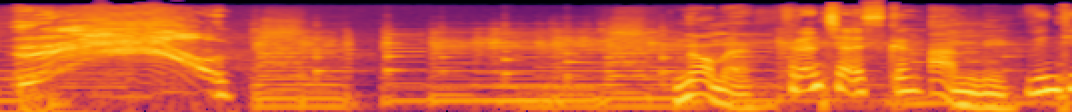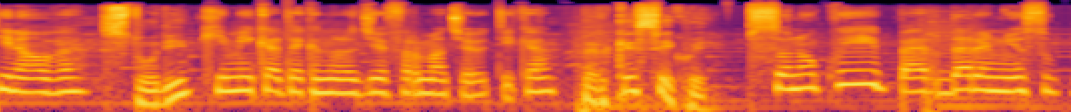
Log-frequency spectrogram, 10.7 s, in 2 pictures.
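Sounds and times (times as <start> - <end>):
person screaming into microphone: 0.0 - 1.6
speech: 0.2 - 1.4, 3.4 - 10.7.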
